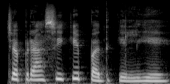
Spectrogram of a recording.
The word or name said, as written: चपरासी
